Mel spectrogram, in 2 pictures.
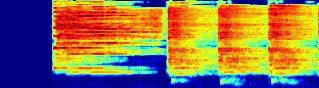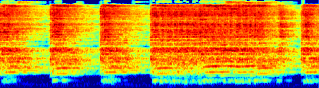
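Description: Pokémon evolution music: bright, chiptune-like electronic tones open with one held note, then a steady series of evenly pulsing notes, loud and with no voices over it.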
